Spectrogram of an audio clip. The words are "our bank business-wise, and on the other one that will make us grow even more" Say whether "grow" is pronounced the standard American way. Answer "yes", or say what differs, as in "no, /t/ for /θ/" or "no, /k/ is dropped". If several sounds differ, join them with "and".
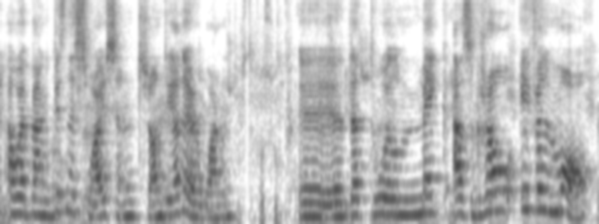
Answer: yes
